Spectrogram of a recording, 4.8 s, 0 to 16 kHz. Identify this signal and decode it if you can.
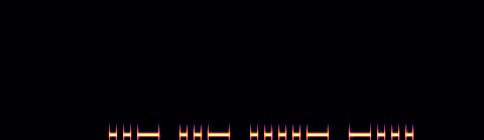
Morse code, heard as a keyed tone, about 17 wpm, 700 Hz. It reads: UU4B
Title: All Cut Numbers - 4-Digit 17wpm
